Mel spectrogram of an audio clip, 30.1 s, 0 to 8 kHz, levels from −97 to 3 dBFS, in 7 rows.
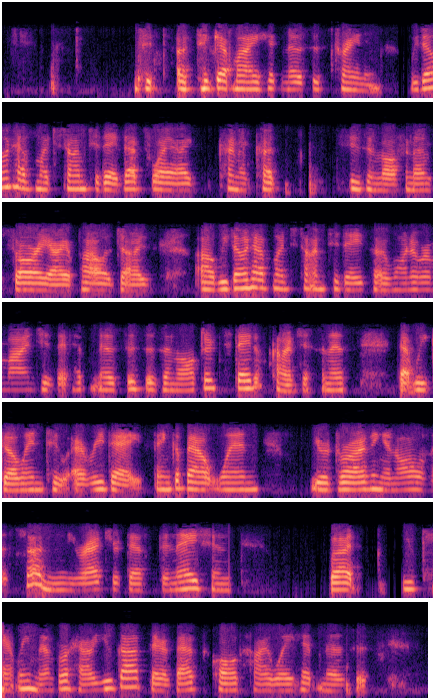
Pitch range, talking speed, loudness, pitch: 165-190 Hz, 155 wpm, -20 LUFS, 175 Hz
